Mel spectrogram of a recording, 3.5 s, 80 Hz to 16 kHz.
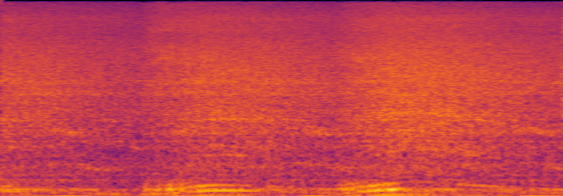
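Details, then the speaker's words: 1987 Audi 5000 CS Quattro CIS petrol engine after fuel injector replacement, started after cooling 20–25 minutes. It starts immediately, takes two throttle blips smoothly, and drops straight to an even, steady idle with no lumpiness, suggesting the injectors caused the fueling issue. "that revs out so smoothly comes down to a nice even idle immediately right when you start it up there's no lumpiness that it has to resolve it's just right into a good idle"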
